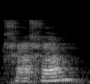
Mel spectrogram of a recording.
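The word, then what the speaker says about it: חכם: So that shava there, it's trying to shorten the syllable, but it can't because the chet is a guttural. And in order to pronounce that, you need an ah. It does better with an ah sound.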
